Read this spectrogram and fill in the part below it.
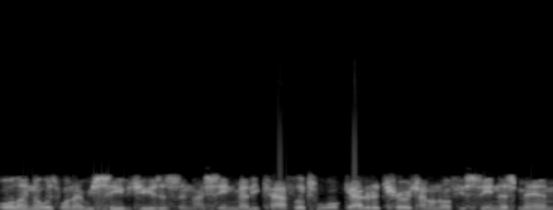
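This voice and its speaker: Someone speaks at a very fast pace against noticeable background noise. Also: man. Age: 60s. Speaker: caller. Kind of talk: call-in radio talk. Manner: animated, emphatic; halting, repeats words.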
